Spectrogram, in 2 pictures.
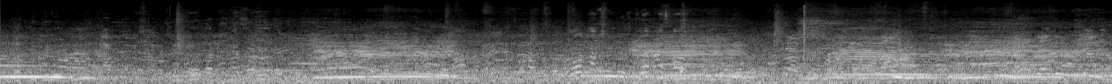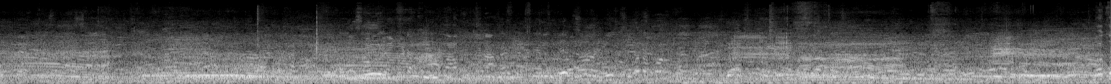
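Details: Sahiwal breed bull calves, one said to be seven months old, at the Aftabganj livestock market in Dinajpur, Bangladesh, on 25 July; repeated short, bending moos every few seconds over a constant din of buyers and sellers talking.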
